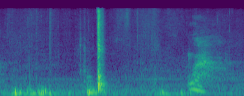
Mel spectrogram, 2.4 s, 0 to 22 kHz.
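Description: A single sharp click about a second in, from handling the open driver's door of a 2017 Hyundai Sonata, with soft low knocks and handling noises before it.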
